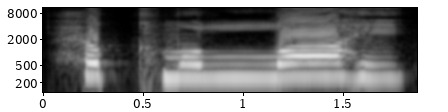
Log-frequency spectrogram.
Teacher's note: آخری میں میم پہ پیش ہے تو یہاں لفظ الجلالہ کلام کا حکم ہے تفخیم تو ہم حرف اللام کو موٹی آواز میں پڑھیں گے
